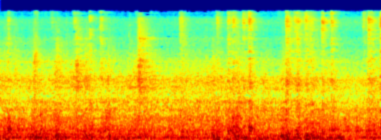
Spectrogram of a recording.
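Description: A train running on the rails with a steady low rumble, its wheels clacking over rail joints again and again.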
